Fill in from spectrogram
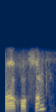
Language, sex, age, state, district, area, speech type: Assamese, male, 30-45, Assam, Morigaon, rural, conversation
